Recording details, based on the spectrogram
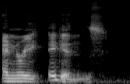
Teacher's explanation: the Cockney accent drops the H, so it's Henry Higgins.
